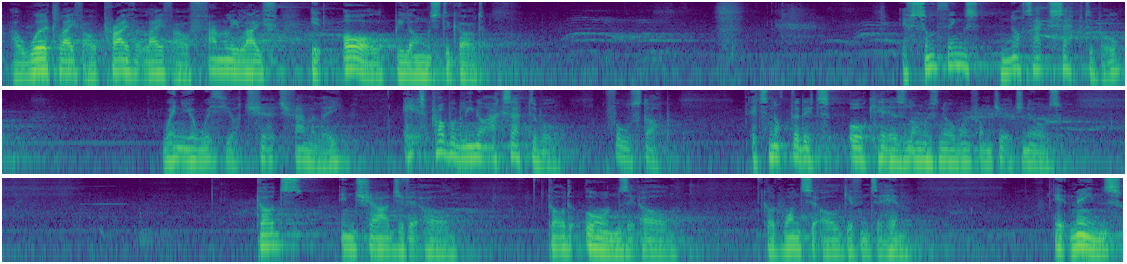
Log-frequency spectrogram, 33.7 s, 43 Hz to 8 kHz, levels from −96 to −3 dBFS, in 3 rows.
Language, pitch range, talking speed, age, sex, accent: English, 90-110 Hz, 110 wpm, 50-69, male, British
